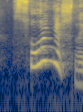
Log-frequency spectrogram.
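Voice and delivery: very high, astonished, amazed cry. The dragon mother reacts to the aunt praising the yard's flowers: amazed exclamation. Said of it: "вигукнула драко мама вражено".

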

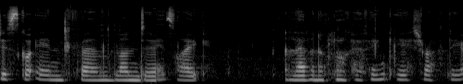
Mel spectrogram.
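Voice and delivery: speaking very quietly. Talking late at night while a nan sleeps: speaking really quietly. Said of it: "I'm having to speak really quietly".

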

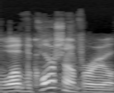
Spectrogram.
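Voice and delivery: ordinary delivery

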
